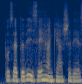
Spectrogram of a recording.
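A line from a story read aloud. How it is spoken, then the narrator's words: Sighing in unison. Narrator (Swedish): suckade Elaine i mun med Ninivs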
